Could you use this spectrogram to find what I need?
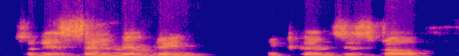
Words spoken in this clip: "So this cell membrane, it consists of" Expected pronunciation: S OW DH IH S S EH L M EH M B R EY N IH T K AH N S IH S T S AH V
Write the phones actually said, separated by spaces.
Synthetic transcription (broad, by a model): S OW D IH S S EH L M EH M B R EY N IH T K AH N S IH S T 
